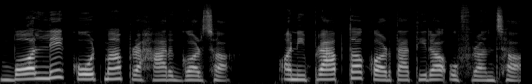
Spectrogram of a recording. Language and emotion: Nepali, neutral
